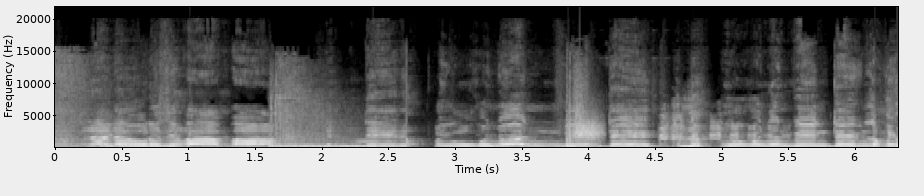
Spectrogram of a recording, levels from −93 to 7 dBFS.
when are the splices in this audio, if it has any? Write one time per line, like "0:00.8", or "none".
0:02.6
